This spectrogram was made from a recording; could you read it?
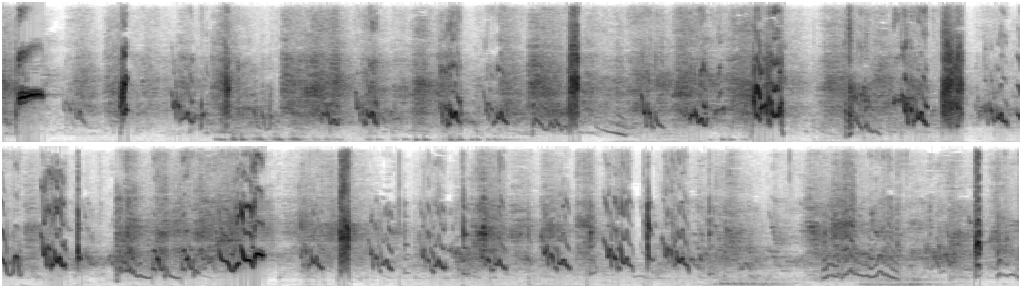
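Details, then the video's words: Male yellow budgerigar giving mating chirps: long unbroken chatter of fast scratchy clicks, squeaks and falling whistled slurs, with soft lower murmurs now and then beneath. "Yellow Male Budgie chirping sounds , Matting sound"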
